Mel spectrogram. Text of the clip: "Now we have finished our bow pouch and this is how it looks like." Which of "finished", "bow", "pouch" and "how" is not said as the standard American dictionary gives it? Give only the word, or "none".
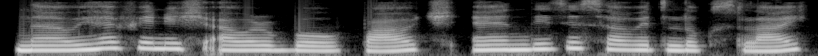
none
